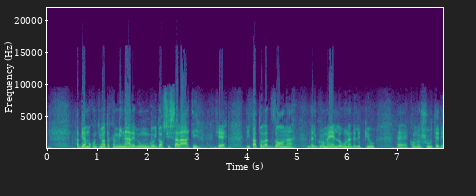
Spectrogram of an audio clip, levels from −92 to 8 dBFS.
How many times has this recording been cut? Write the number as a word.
zero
